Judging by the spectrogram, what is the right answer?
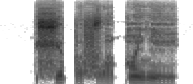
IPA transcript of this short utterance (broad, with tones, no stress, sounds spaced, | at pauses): xʲ ɐ˦ p ɐ˩ f lˠ ɐ˩ qʷ ĩ˥ ʎ ẽ˨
